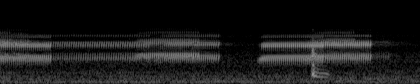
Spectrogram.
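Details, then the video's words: Tree frogs singing after a warm, rainy summer day, recorded at night: long buzzy trills of about a second each, two overlapping callers alternating with short gaps, one sharp click near the end. "Tree Frog Chorus After A Warm Rainy Day - 10 Hours Tree Frogs Chirping You To Sleep"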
